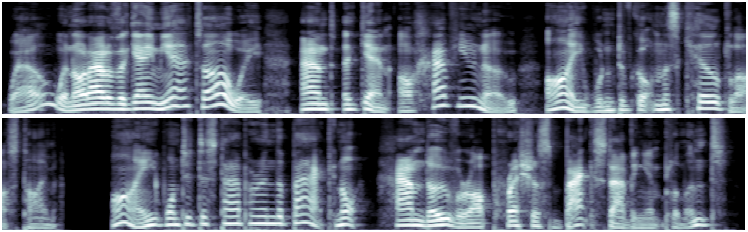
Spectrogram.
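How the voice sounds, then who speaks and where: A man voicing a scheming, flattering opportunist in a video game, with an oily, ingratiating and theatrical delivery. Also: fairly high pitch, normal speed, heavily acted. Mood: defensive.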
